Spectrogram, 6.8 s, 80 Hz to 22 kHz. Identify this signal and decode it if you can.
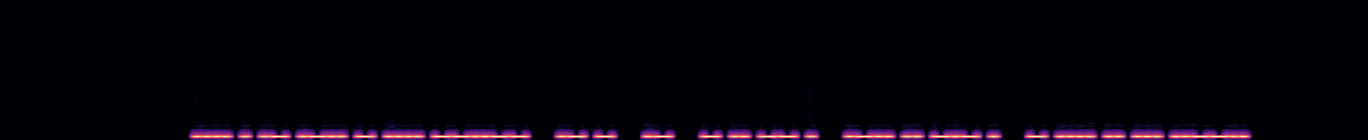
Morse code, heard as a keyed tone, about 50 wpm, 700 Hz. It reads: HEALTH, AT A TIME LIKE THIS?
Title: Sentences from Top 600 Words 50wpm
